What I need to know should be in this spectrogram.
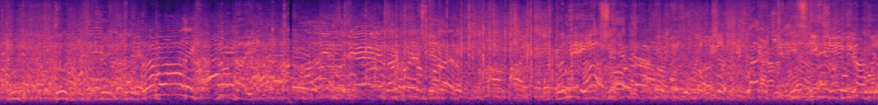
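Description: A crowd of men talk and murmur all around, close by.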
